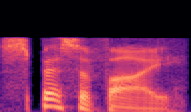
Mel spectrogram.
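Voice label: "specified", US English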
